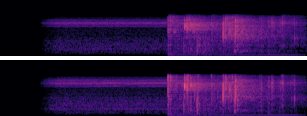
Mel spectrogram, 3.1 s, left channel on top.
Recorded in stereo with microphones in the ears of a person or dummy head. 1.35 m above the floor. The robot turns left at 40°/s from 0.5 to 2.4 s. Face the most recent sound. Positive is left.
turn(degrees=-30)  # may be behind; listen again after turning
